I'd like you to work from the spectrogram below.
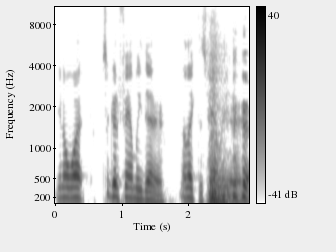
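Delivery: high-pitched sarcastic cheer; hammed-up sarcastic approval; mock delight. Sarcastic retort to murder accusation.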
